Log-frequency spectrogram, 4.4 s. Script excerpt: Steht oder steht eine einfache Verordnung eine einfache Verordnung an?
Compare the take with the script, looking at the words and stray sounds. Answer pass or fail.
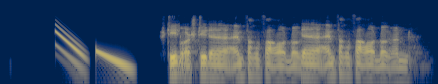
fail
